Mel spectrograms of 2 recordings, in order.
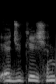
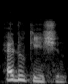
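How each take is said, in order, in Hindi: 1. पहले स्वर के बाद वाला व्यंजन 'j' है। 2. पहले स्वर के बाद वाला व्यंजन 'd' है। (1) "बहुत सारे लोग एजुकेशन बोलते हैं" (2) "व्हाट यू शुड से"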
